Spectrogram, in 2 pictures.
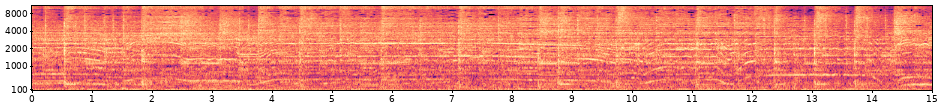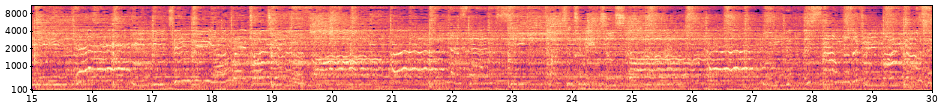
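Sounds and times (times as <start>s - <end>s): live rock band playing: 0.0s - 30.0s.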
